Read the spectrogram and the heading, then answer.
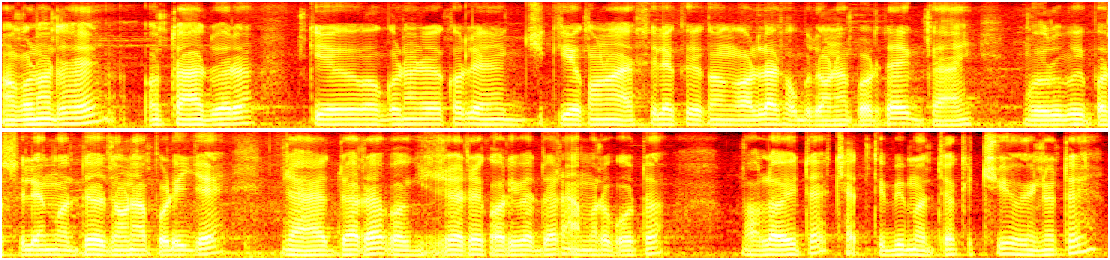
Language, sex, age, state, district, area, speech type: Odia, male, 18-30, Odisha, Bhadrak, rural, spontaneous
